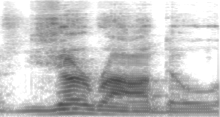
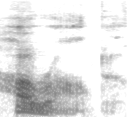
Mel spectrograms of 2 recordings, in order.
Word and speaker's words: Geraldo: It's not Geraldo, all y'all ignorant people. It's Geraldo. So he's the one that's been feeding information to various YouTubers.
